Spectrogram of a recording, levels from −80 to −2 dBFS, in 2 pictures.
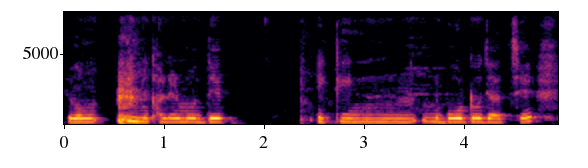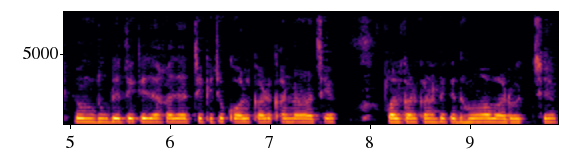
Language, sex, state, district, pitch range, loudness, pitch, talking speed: Bengali, female, West Bengal, North 24 Parganas, 240-255 Hz, -20 LUFS, 245 Hz, 125 wpm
